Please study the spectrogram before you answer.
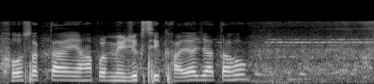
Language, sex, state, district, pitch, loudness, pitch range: Hindi, male, Bihar, Patna, 200 Hz, -15 LUFS, 190-205 Hz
